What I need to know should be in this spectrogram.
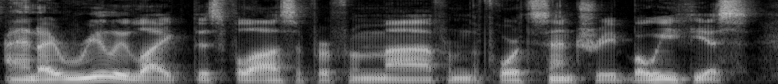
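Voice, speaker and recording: A middle-aged man with a very deep voice talks as a podcast guest. He explains things conversationally like an academic, often pausing and repeating words while he works out the thought. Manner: halting, repeats words as he thinks aloud.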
